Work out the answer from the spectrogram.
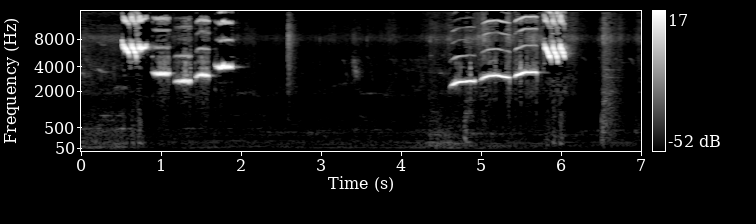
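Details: Common iora song used to lure birds into singing: two phrases of about six clear whistled notes stepping down in pitch, the last notes rising, separated by a quiet pause.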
